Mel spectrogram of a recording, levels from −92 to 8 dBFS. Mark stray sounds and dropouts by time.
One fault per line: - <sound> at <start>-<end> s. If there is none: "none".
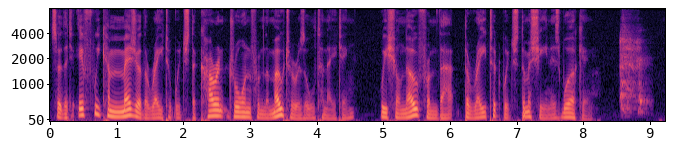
- cough at 8.5-9.1 s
